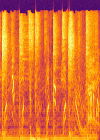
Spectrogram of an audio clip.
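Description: Turntable scratching over a hip hop beat: a record pushed back and forth in quick rising and falling swipes, over a steady bass note and drums.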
